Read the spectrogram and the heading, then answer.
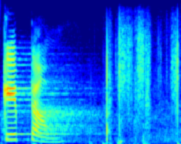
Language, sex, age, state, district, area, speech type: Goan Konkani, female, 18-30, Goa, Ponda, rural, spontaneous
